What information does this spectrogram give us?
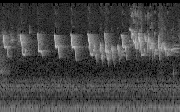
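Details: Common chiffchaff singing in early spring in overgrown undergrowth of a woodland lane area with river and pond: high, dropping notes about three times a second, with a second small bird chattering over the last part.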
